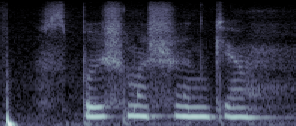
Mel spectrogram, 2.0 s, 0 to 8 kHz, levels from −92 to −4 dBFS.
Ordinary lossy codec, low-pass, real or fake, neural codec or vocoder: none; none; real; none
